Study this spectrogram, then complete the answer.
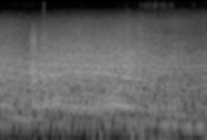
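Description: A six-cylinder hillclimb race car engine roars at a distance, revving steadily as it passes, with a broad rushing mechanical drone.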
